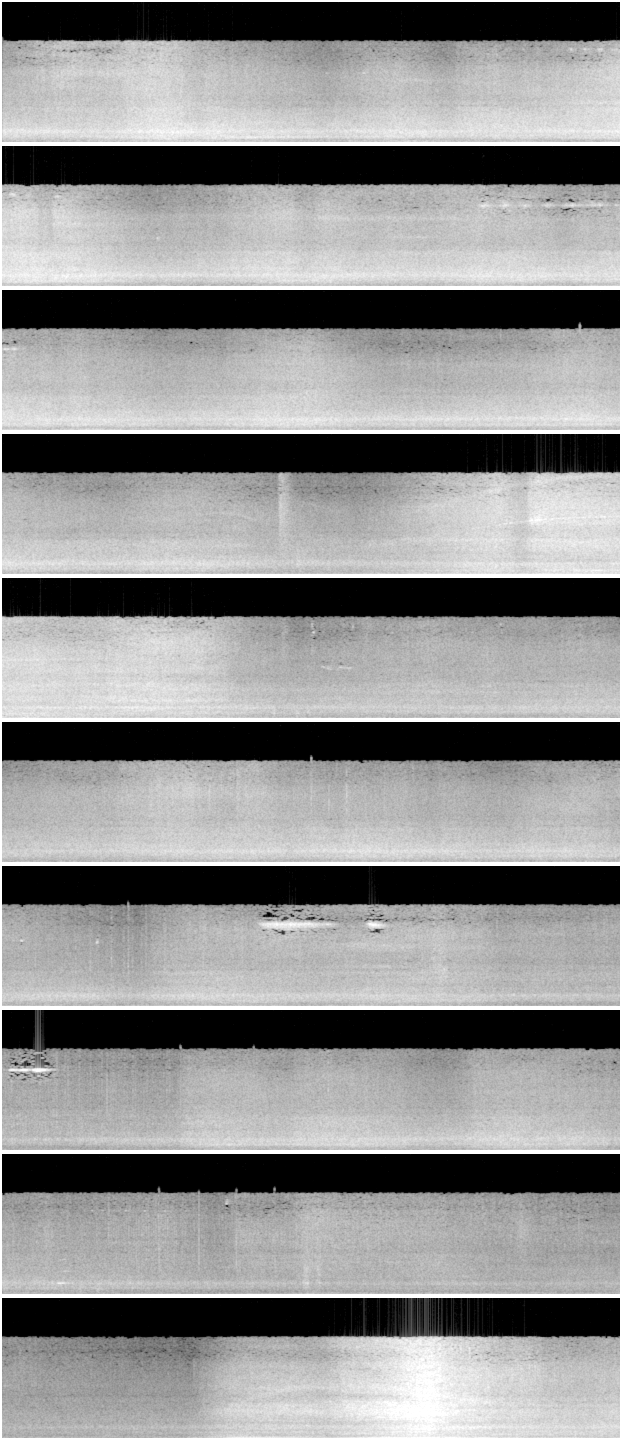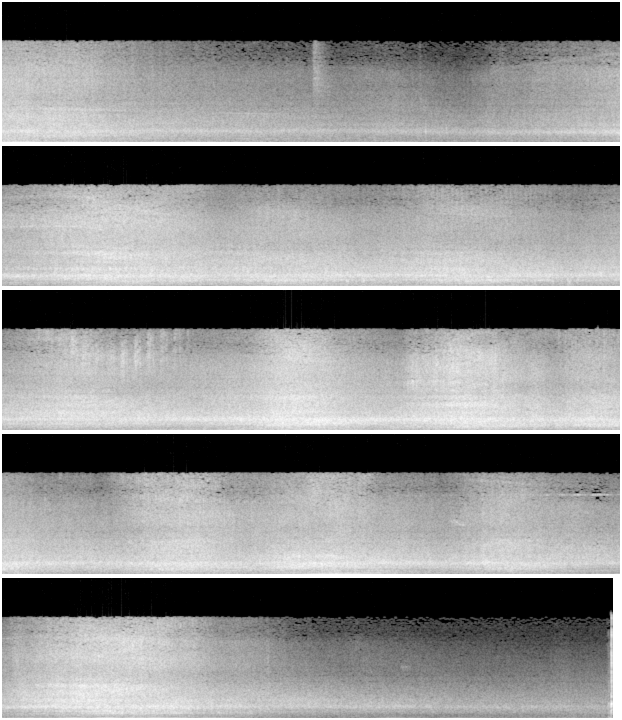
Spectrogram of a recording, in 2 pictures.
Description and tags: city traffic day
City traffic during day.
field-recording, cars, city, street, traffic, day, bus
